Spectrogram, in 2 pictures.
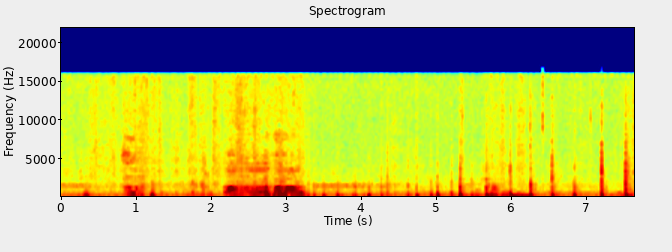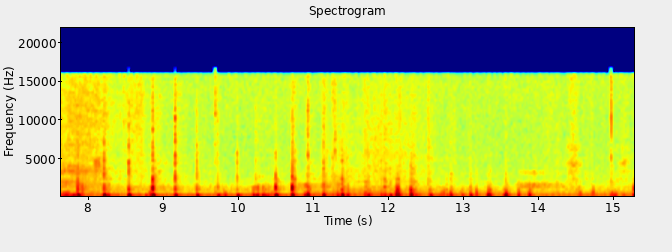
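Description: A voice calls out briefly about two seconds in, and another brief voice sound follows a few seconds later. Through the second half there is a run of irregular soft knocks, several a second.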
